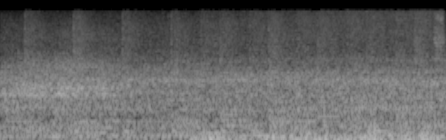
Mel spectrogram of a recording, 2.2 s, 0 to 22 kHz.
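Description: Riding noise from a Yamaha MT-09: the three-cylinder engine running steadily at road speed under an even rush of wind on the microphone.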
